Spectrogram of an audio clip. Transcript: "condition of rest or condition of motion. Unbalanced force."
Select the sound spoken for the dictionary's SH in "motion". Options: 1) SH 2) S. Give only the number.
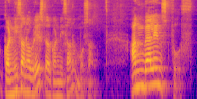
2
